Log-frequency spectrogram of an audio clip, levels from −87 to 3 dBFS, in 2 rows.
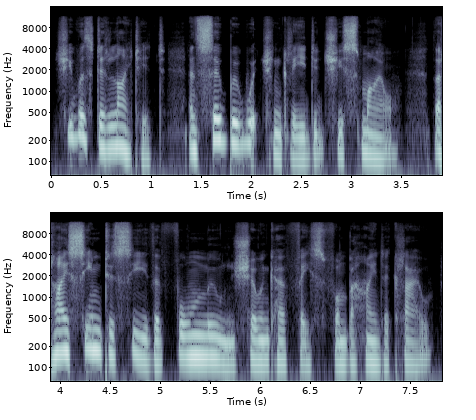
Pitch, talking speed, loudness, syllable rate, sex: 135 Hz, 190 wpm, -21 LUFS, 4.7 syllables/s, male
